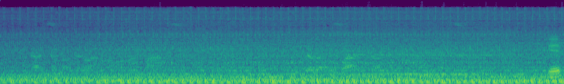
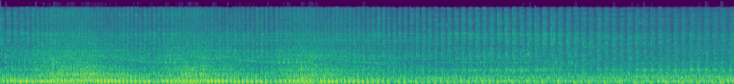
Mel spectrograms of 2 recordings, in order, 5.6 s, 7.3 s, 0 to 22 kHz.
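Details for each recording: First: Honda Vario 125 scooter at idle after a tensioner adjustment fixed a sudden rough ticking noise that began about two days earlier (oil still full, freshly changed); low, steady putter about three pulses a second with no rattle or knock, now smooth. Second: Honda Vario 125 scooter at idle, rough noise began suddenly two days ago; rough, fast metallic rattle over the idle: cam chain rattle from slack chain.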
